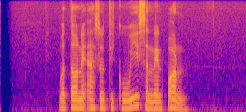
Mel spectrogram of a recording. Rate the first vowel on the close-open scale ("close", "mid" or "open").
mid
